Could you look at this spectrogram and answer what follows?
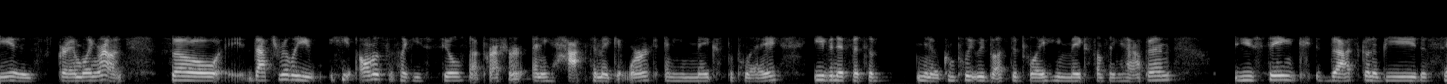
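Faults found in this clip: AMR narrowband mobile codec, whole clip. Speech band-limited to roughly 200 Hz to 3.5 kHz, nothing above. Plainly buzzy, synthetic timbre from pulse-excited vocal-tract model with sparse bits, which fits a low AMR-NB mode near 7.4 kbps. Component: mobile leg.

AMR comfort noise, 9.04 to 9.16 s and 12.24 to 12.34 s. Real signal replaced by smooth, steady synthetic noise for 120 ms and 100 ms, switching in and out. Mechanism: sender's discontinuous transmission judged silence, halted speech frames, and the receiver generated noise from coarse level and spectrum parameters.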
